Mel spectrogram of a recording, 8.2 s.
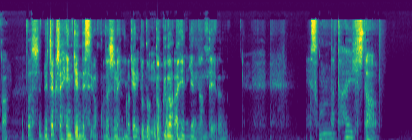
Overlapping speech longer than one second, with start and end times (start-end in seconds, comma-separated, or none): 2.1-4.3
